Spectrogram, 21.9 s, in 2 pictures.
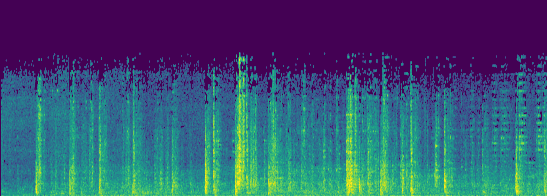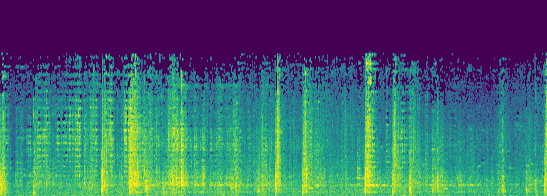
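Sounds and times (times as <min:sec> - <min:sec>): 
1947 VA1 Class diesel shunter shunting in Tasmania: 0:00.0 - 0:21.8.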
